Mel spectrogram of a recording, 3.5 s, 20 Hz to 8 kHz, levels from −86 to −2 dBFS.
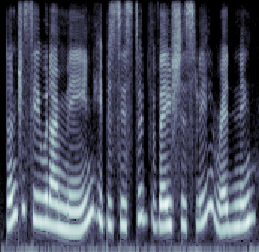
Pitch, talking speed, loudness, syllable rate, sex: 265 Hz, 175 wpm, -16 LUFS, 5.3 syllables/s, female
